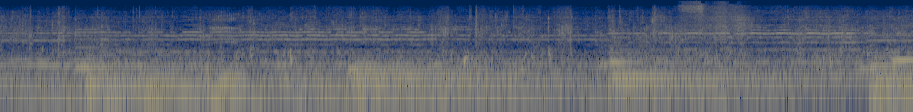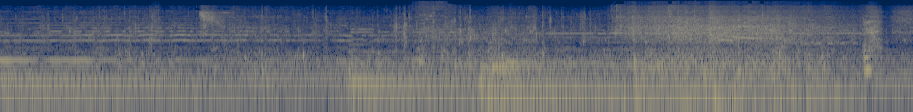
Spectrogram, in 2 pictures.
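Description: Water rises and pours in the video game Wuthering Waves, a steady rushing and trickling wash running under game music with sustained tones and shifting chords, loud and continuous for about nine seconds.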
